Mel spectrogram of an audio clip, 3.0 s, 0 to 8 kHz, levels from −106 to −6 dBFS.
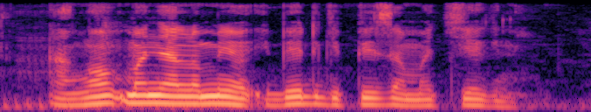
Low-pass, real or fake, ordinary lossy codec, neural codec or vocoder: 7.2 kHz; real; none; none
